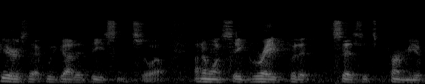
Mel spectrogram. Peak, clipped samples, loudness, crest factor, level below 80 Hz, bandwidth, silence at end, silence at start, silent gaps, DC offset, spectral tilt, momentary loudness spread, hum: -22 dBFS; under 0.1%; -46 LUFS; 24 dB; -78 dBFS; 8.2 kHz; 0 s; 0 s; none; under 0.1%; -3.5 dB/octave; 10 LU; none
